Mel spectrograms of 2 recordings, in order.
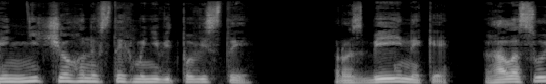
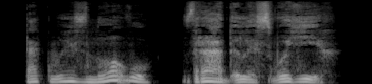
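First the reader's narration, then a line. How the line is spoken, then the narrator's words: Impulsive whisper. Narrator (Ukrainian): не втримався і прошепотів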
